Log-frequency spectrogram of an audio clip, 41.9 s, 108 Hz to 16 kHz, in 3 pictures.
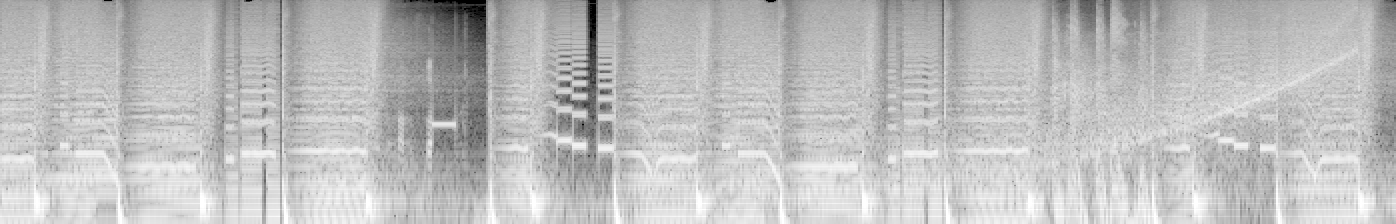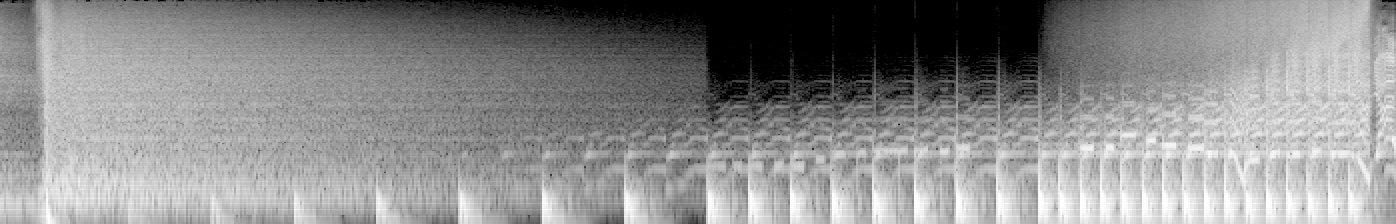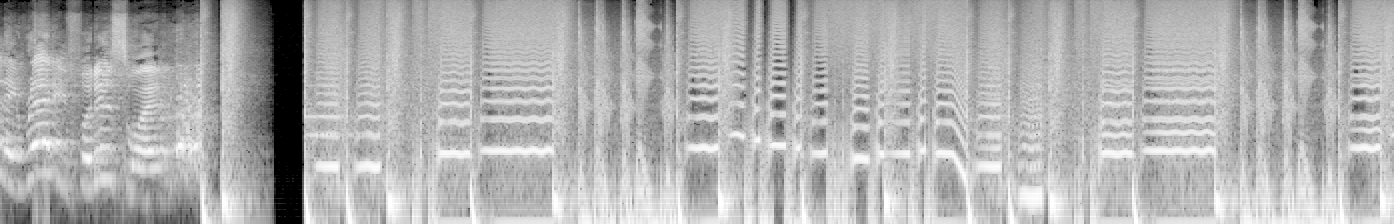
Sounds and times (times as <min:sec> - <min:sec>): Dubstep: 0:00.0 - 0:17.1, 0:24.8 - 0:27.7, 0:31.0 - 0:41.8.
